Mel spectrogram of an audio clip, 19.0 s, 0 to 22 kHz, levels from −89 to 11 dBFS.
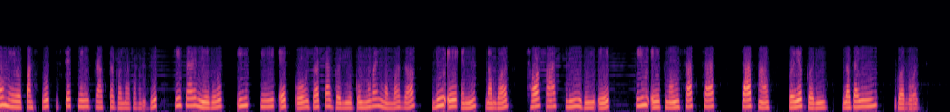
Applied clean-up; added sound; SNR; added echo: neural separator model SepFormer WHAMR!.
